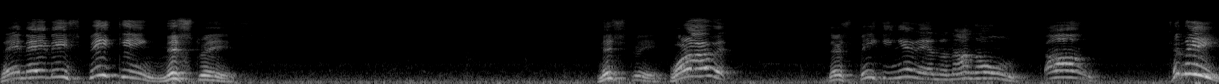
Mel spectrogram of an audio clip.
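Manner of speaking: very high preacher shouting. Speaking to a room of listeners, shouting at them. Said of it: "Excuse me for shouting at you".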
